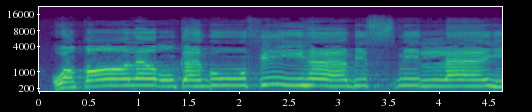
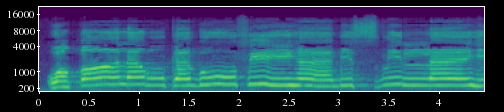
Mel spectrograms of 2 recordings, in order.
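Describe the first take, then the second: Both takes have the same delivery.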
